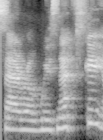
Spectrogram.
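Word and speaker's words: Wisniewski: can find me on LinkedIn my name is Sarah wisneski I'll spell it for you w i s for Sugar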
